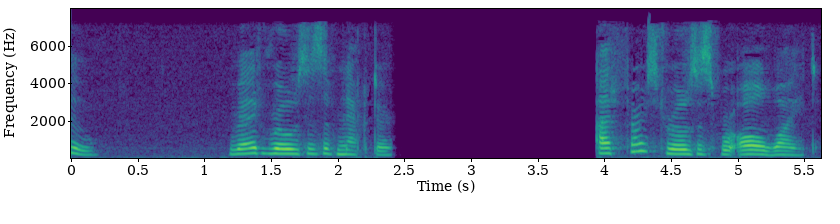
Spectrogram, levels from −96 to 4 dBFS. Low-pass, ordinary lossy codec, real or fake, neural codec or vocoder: 7.2 kHz; AAC, 32 kbps; fake; vocoder, 44.1 kHz, 80 mel bands, Vocos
